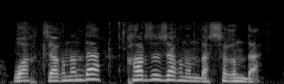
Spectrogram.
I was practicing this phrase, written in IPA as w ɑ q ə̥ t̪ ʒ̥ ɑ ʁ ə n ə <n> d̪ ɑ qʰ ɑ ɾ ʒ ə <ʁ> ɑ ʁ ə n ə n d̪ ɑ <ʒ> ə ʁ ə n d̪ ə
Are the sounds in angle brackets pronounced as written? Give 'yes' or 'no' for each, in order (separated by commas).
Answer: yes, no, no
